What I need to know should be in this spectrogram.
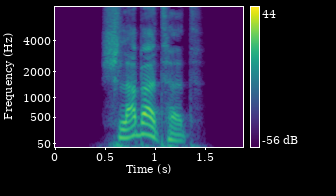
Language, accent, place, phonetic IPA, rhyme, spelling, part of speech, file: German, Germany, Berlin, [ˈʃlabɐtət], -abɐtət, schlabbertet, verb, De-schlabbertet.ogg
- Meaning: inflection of schlabbern: 1. second-person plural preterite 2. second-person plural subjunctive II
